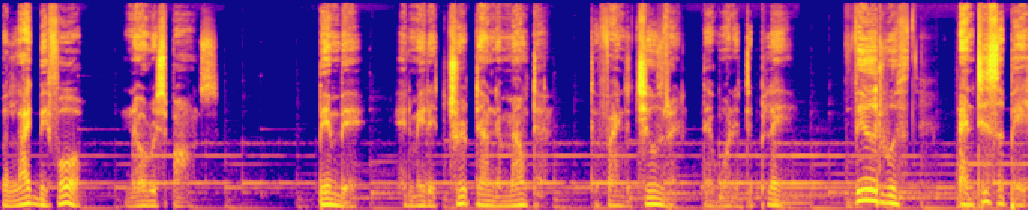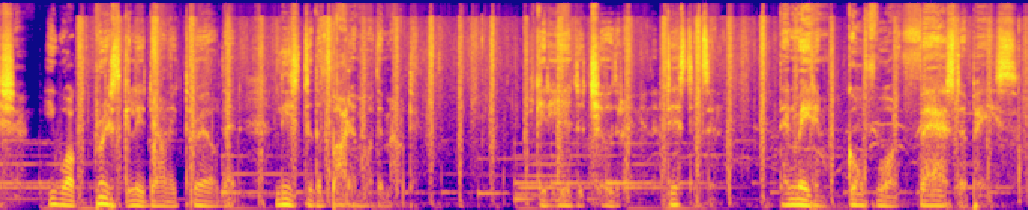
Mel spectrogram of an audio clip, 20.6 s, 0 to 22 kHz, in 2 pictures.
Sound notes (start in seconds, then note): 13.0 footsteps; 17.2 children playing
